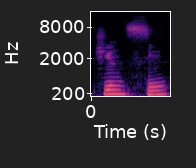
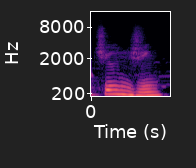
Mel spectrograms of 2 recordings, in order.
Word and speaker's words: Tianjin: tratado desigual retratado que é chamado tratado de tientsin ou tianjin depende da pronúncia esse tratado ele obrigava a china a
